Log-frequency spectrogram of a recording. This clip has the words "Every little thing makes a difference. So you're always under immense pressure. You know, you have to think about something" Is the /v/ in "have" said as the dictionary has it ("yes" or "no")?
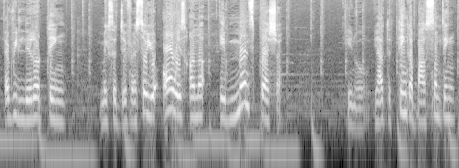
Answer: no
